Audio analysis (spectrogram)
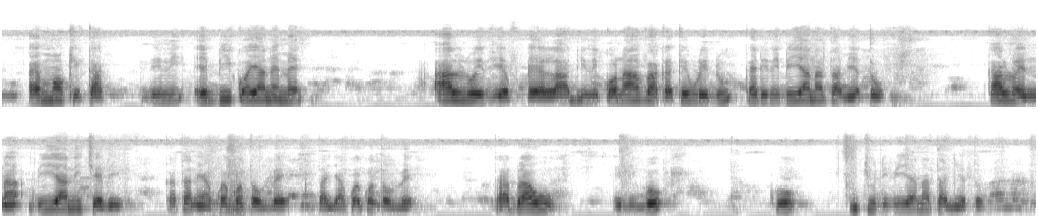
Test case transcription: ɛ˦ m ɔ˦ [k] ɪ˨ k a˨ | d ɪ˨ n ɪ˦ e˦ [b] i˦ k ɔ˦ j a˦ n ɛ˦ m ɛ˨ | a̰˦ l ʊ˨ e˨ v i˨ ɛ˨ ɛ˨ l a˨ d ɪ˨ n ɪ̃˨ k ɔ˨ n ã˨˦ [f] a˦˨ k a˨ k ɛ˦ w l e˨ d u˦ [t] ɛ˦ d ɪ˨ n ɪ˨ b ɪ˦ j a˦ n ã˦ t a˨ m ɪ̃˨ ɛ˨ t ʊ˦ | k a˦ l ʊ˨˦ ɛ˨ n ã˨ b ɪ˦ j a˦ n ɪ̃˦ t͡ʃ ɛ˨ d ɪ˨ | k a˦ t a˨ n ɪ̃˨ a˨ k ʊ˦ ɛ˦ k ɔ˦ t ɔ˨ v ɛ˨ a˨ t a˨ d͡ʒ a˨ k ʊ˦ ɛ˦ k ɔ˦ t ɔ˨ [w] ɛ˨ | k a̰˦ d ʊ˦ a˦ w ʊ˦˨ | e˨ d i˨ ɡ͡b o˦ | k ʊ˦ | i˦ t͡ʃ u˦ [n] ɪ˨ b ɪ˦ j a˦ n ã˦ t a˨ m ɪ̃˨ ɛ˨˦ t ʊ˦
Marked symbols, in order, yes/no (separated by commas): yes, yes, no, no, no, no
